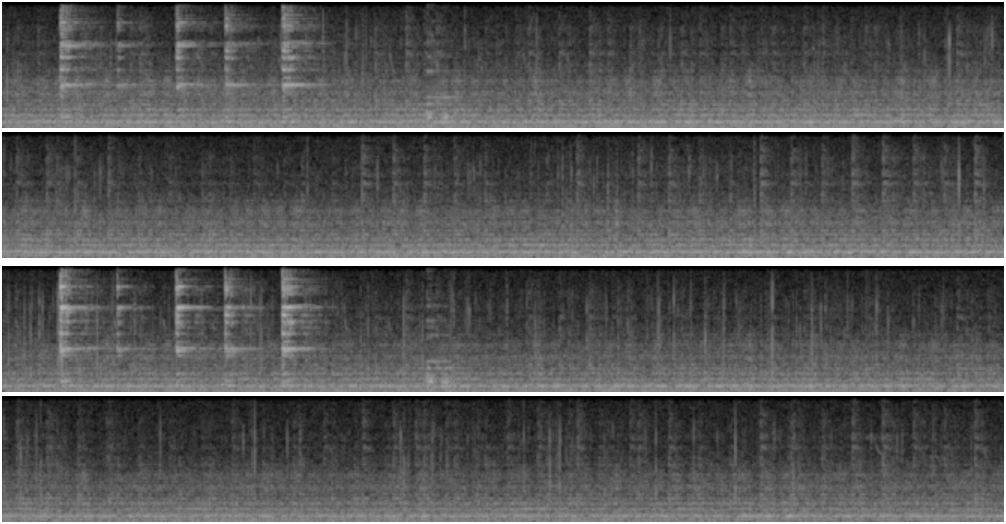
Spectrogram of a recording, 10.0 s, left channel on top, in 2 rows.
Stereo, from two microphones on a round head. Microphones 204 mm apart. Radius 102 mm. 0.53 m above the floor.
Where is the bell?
30° right (ahead or behind), 1.1 m.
